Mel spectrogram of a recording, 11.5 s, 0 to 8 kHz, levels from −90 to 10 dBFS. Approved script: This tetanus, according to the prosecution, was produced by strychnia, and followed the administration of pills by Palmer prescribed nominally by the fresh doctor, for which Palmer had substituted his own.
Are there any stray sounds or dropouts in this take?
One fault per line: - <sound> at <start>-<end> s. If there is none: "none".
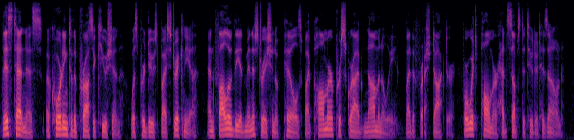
- dropout at 8.4-8.5 s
